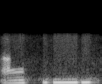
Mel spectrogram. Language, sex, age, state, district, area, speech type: Manipuri, male, 45-60, Manipur, Imphal East, rural, conversation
